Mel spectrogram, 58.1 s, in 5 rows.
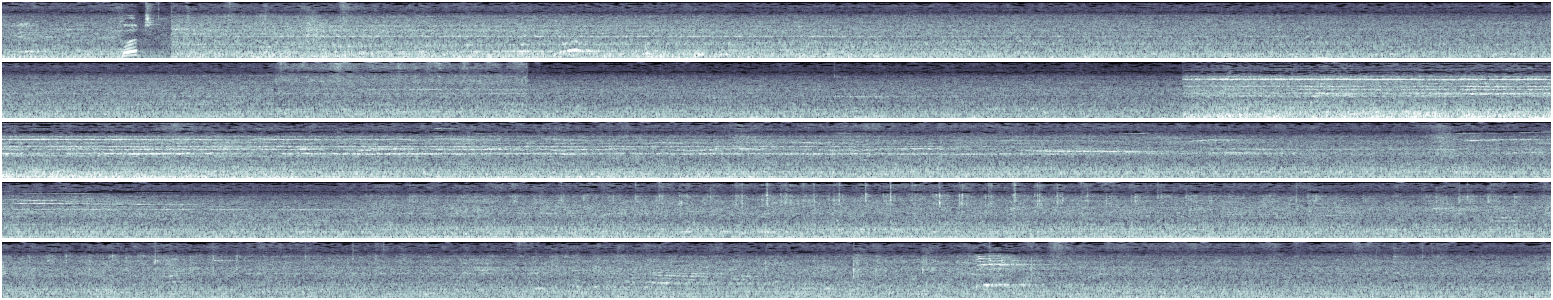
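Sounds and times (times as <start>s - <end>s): electric train rumble: 0.0s - 58.0s
high-pitched train squealing: 12.8s - 18.7s, 19.4s - 37.6s, 53.6s - 55.0s.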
